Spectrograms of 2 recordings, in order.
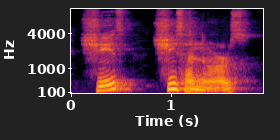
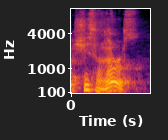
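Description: First: "she's a nurse" said slowly, each word laid out; slow careful demo. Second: "she's a nurse" run together quickly; faster. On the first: Teacher modelling "she's a nurse" slowly for students. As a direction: spell it out slowly for the class. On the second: Teacher repeating "she's a nurse" for students at natural speed. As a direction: say it faster, like natives do. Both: Shown as a demonstration. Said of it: "Más rápido".

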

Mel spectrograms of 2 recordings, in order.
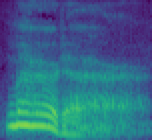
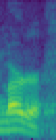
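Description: First: Low, hushed, drawn-out true-crime narrator; TV murder-show voice. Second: Said in the usual way. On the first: Retold or imitated. Preacher mimicking murder shows for the congregation, low and ominous. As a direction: drop it deep and soft for suspense. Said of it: "That's how they say it on the shows".

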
